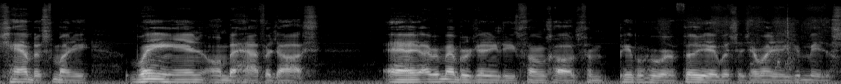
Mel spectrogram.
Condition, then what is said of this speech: Tongue cancer surgery. Anyway, I can talk okay. There's a slight slur.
